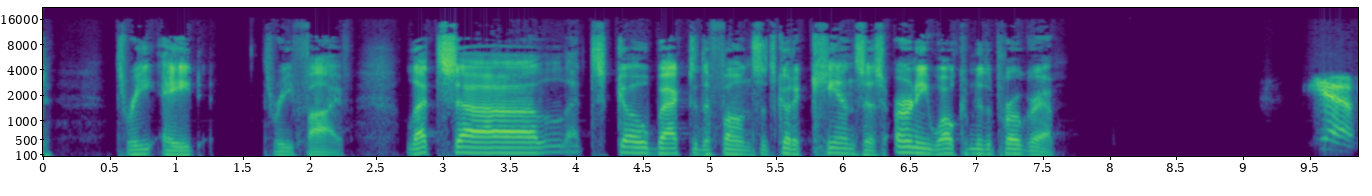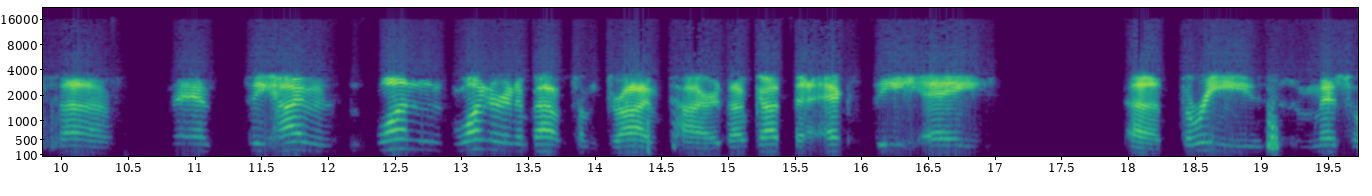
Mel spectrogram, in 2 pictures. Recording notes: Today we have a bunch of calls.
